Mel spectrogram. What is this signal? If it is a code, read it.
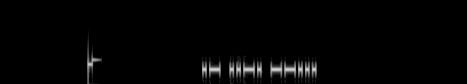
Morse code, heard as a keyed tone, about 36 wpm, 700 Hz. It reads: AF7
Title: USA Call Sign Prefixes - 35wpm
